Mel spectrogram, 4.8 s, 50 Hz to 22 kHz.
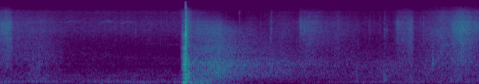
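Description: A single sharp .40 S&W pistol shot fired into a ballistics gel block rings out once, loud and close, with a brief decaying tail over quiet outdoor background.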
